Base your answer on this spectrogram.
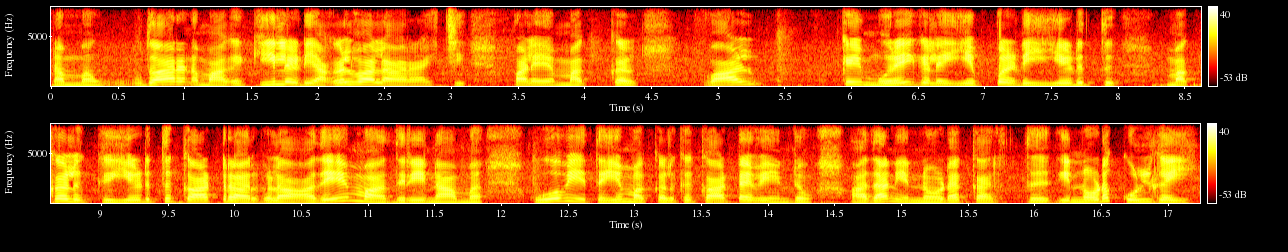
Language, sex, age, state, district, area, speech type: Tamil, female, 18-30, Tamil Nadu, Sivaganga, rural, spontaneous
